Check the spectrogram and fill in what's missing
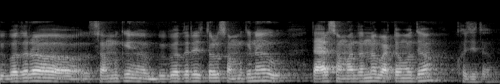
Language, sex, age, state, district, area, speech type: Odia, male, 18-30, Odisha, Dhenkanal, rural, spontaneous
